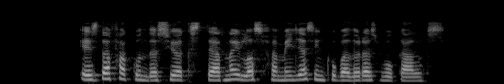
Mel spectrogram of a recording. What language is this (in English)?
Catalan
